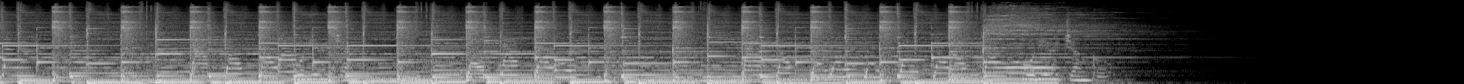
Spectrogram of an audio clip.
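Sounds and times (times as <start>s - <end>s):
happy little game music: 0.0s - 11.2s.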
